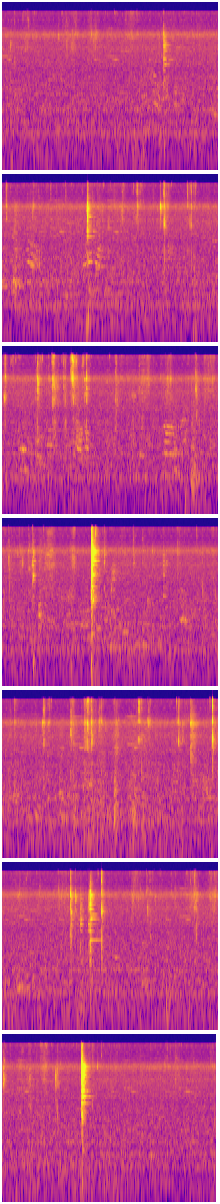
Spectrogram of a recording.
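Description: Eating by hand from a stainless steel plate: fingers working rice and curry on the metal with scattered sharp clinks, the loudest about halfway and near the end, and soft chewing and mouth sounds between them.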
